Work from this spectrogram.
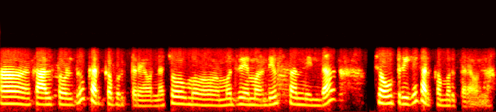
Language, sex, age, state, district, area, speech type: Kannada, female, 18-30, Karnataka, Mandya, rural, conversation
